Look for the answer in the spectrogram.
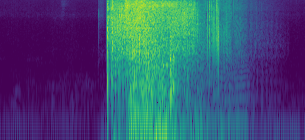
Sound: electric Sound

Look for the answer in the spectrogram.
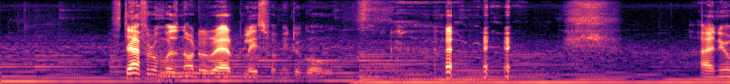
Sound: laughs

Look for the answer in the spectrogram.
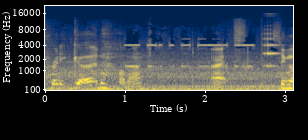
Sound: beeping

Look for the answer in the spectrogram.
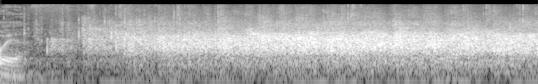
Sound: audience applauds

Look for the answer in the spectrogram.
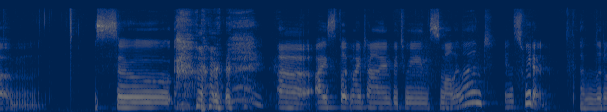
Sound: laughs

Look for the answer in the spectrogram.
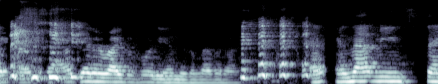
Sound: laughs; laugh

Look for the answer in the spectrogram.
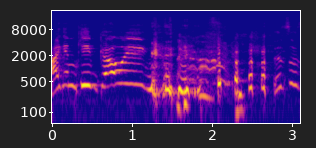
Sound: laughing

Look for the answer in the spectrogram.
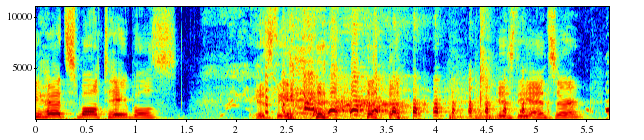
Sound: laughing

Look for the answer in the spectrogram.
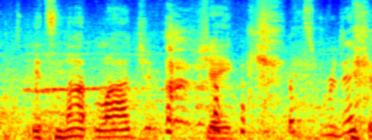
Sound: laughs

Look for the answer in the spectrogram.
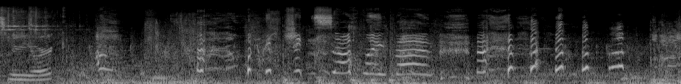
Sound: Black Cat moans; laughing

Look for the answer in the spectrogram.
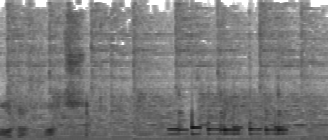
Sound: dialing

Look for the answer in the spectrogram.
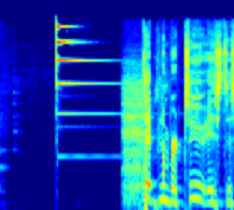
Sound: ding

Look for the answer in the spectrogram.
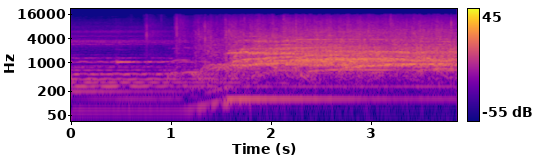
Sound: audience clapping

